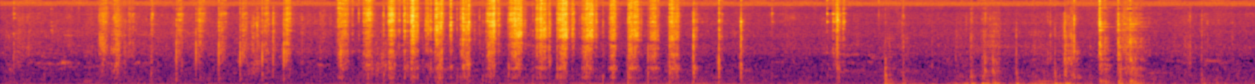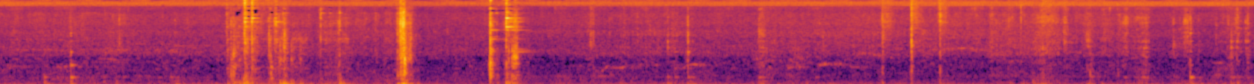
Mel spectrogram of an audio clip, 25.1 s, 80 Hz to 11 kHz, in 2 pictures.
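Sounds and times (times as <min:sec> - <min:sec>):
scraping clicking strokes: 0:01.0 - 0:08.5.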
